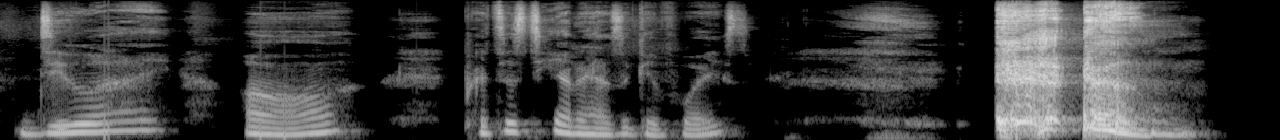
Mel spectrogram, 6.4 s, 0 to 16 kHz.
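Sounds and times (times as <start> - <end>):
speech: 0.1 - 6.0
harsh coughs: 5.0 - 6.0.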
